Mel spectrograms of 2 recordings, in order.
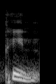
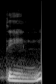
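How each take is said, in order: First: "thin" with a forceful TH onset; stressed th. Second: "thin" with a weak, unforced first sound; unstressed th. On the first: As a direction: push the first sound of "thin". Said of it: "it's th. Th sound is a little stressed sound". (ഊന്നിപ്പറഞ്ഞ th ഉള്ള thin) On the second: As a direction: drop the force from the TH in "thin". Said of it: "It's not thin". (th ഊന്നാതെ പറഞ്ഞ thin) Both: Shown as a demonstration.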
